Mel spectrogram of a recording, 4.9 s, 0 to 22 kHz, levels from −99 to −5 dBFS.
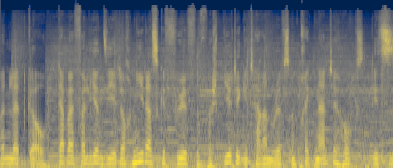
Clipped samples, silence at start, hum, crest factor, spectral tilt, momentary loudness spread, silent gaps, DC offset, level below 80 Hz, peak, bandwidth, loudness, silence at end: under 0.1%; 0 s; none; 14 dB; -5 dB/octave; 5 LU; none; under 0.1%; -28 dBFS; -2 dBFS; 18 kHz; -17 LUFS; 0 s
